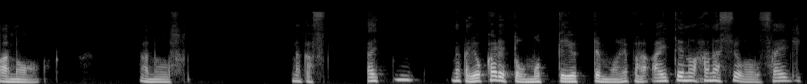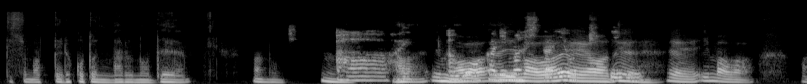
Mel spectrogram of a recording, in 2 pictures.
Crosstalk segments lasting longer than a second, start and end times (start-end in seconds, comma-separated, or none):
11.4-14.6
